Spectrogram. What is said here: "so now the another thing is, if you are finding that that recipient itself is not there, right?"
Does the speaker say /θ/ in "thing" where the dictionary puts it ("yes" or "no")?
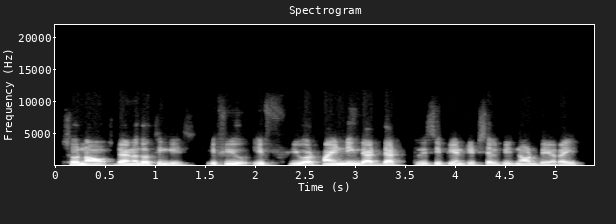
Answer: no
